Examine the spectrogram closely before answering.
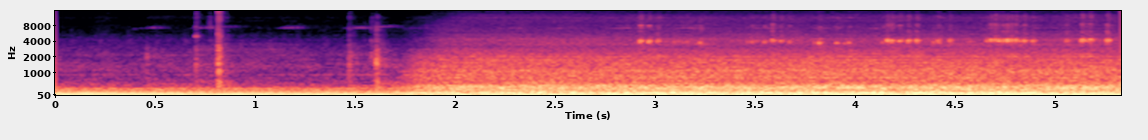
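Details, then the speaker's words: Jaguar XJS straight six (3.6 or 4.0) bought at auction as a project, engine idling as the cabin blower fan is switched on. A rush of air with a faint intermittent high squeal from the fan motor; squealing blower fan. "working it's squealing a bit"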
